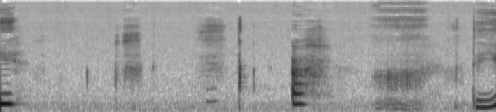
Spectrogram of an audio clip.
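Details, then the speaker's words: Baby with several faint, sharp little catches spaced a second or so apart in a quiet room, with soft baby sounds; infant hiccups. "you have hiccups? Innocent, look at that spiky hair. Hi, baby. Do you have hiccups?"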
